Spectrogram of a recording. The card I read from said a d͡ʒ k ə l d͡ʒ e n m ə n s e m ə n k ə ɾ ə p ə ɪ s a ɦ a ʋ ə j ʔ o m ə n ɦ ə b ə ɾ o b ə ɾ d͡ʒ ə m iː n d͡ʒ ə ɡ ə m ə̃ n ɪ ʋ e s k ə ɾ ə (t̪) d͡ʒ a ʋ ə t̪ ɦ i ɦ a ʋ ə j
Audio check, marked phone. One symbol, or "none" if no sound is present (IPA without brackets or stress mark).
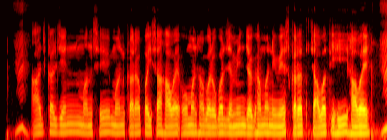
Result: t̪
